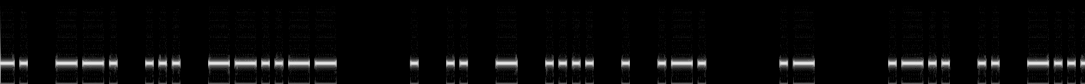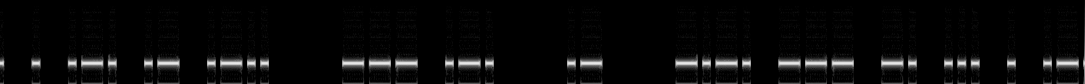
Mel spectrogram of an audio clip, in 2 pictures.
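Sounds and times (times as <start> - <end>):
morse code at 5 wpm: 0.0 - 3.4, 4.2 - 5.9, 6.6 - 7.1, 7.8 - 8.3, 8.9 - 13.6, 14.3 - 15.8, 16.5 - 17.0, 17.6 - 21.6.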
